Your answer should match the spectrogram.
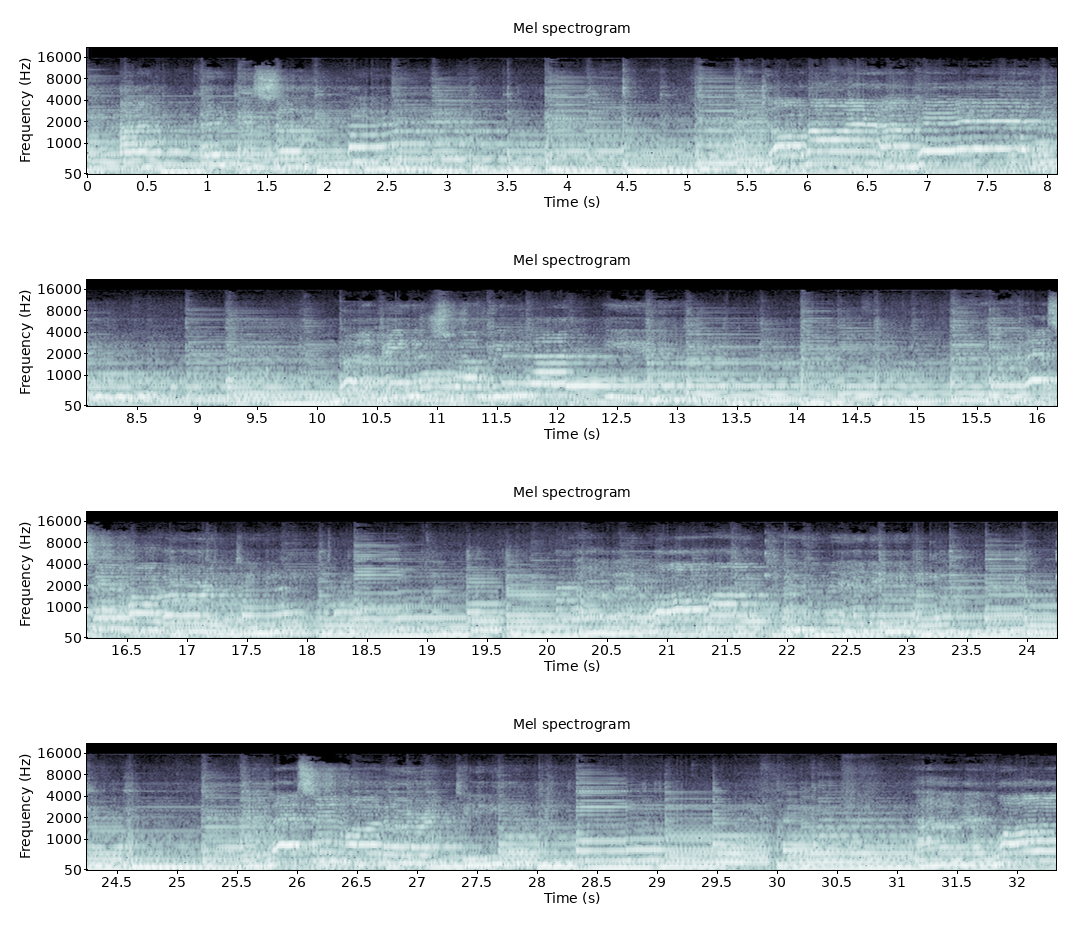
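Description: Live country band playing: a dobro's gliding slide notes over acoustic guitar and electric bass.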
